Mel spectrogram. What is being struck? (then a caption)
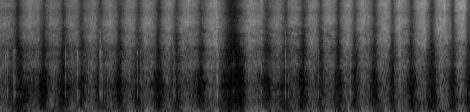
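Adhesive paper roll of a lint roller. The white adhesive paper roll of a hand-sized lint roller, held upright, is tapped and scratched with fingertips and painted nails. Quick, papery scratching strokes come in a steady rhythm of bright, rasping bursts over a soft low rumble, with a brief pause partway through before the strokes pick up again.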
